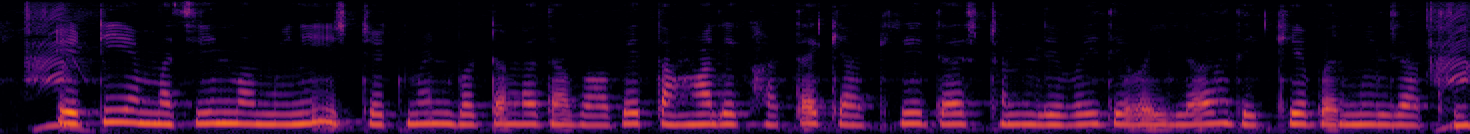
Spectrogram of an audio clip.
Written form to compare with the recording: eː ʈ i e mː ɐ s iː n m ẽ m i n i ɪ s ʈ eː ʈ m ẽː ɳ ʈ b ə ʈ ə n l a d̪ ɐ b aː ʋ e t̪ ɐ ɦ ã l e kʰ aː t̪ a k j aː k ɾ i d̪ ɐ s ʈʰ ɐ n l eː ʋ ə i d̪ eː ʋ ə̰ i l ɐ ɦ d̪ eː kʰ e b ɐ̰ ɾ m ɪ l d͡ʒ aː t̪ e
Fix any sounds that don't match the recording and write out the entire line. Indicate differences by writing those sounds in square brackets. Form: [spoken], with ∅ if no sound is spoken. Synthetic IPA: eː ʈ i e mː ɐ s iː n m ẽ m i n i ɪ s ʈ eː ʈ m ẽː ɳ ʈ b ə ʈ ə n l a d̪ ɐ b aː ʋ e t̪ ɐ ɦ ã l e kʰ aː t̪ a k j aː k ɾ i d̪ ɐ s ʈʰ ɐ n l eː ʋ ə i d̪ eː ʋ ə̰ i l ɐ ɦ d̪ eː kʰ e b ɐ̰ ɾ m ɪ l d͡ʒ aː t̪ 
